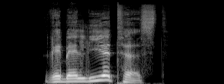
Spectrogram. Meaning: inflection of rebellieren: 1. second-person singular preterite 2. second-person singular subjunctive II
- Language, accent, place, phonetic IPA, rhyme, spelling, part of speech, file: German, Germany, Berlin, [ʁebɛˈliːɐ̯təst], -iːɐ̯təst, rebelliertest, verb, De-rebelliertest.ogg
